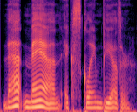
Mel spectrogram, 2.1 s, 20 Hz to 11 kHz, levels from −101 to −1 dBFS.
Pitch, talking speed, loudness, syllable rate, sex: 160 Hz, 145 wpm, -20 LUFS, 4.2 syllables/s, female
